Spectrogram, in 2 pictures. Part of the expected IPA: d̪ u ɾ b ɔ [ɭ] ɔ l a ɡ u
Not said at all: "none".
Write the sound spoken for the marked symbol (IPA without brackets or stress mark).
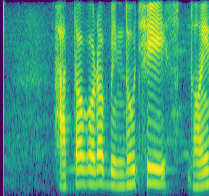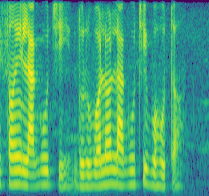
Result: l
